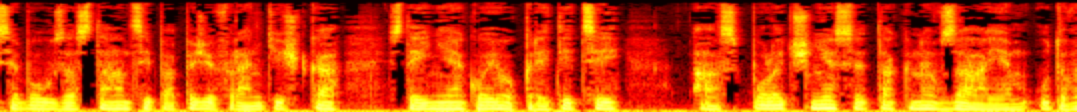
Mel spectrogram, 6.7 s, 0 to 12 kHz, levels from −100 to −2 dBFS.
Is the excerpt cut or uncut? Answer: uncut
